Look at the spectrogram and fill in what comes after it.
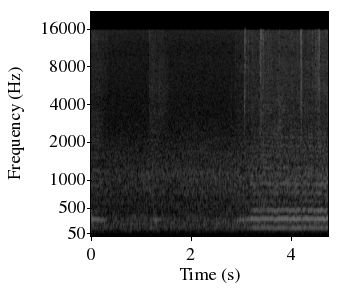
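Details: Bumblebee, possibly Bombus hortorum or Bombus terrestris, recorded in Lisbon on 4 December 2011. Brief faint hums early on, then a steady, louder droning buzz rich in harmonics builds over the last two seconds, with a few faint clicks.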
